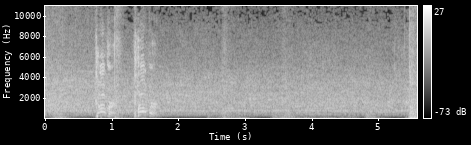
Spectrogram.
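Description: A large arena crowd cheers.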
